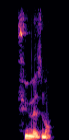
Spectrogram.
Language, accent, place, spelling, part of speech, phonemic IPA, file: French, France, Lyon, fumeusement, adverb, /fy.møz.mɑ̃/, LL-Q150 (fra)-fumeusement.wav
- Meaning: smokily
